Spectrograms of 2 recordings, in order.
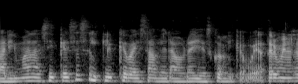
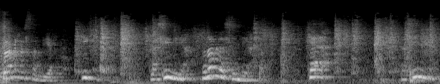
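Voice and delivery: high playful voice coaxing the dog; talking to a dog; 8 semitones higher, faster than usual. Real, not acted. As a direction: tease the dog, much higher pitch. Playing with dog over watermelon.

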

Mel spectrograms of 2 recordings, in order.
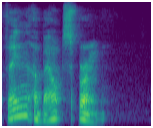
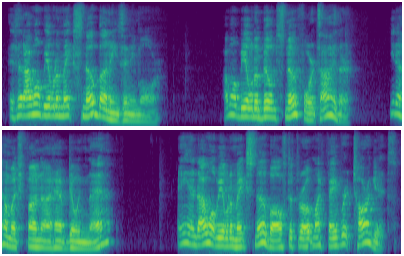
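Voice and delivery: quick, higher complaining bunny voice; grumpy Rabbit; 6 semitones higher, 7 dB louder, faster than usual. Acted. Rabbit complaining to Bird and Mouse, lightly voiced grumpy bunny. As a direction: rattle off gripes like a sulky rabbit.

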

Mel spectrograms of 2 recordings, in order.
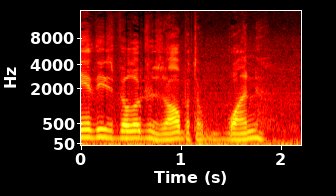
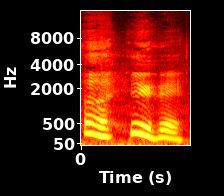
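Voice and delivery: yawning apology; 5 semitones higher, 8 dB louder than usual. Real, not acted. Tired builder apologising to viewers, yawning. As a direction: excuse me squeezed out through a loud yawn. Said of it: "I don't know why I'm yawning".

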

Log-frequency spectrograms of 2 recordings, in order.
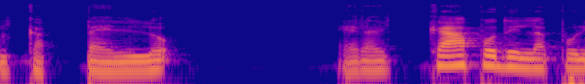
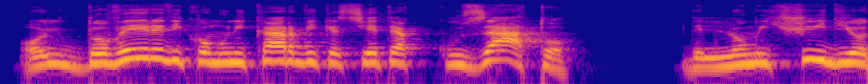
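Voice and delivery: firm stentorian declaration; 8 semitones higher, 7 dB louder than usual. Acted. Young examiner to Mitya, formally declaring the accusation. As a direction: announce it like a formal charge. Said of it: "con voce ferma e stentorea declamò gravemente".

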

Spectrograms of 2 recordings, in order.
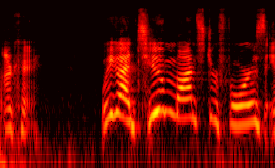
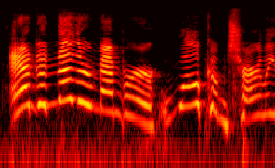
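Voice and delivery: excited; 8 semitones higher, 6 dB louder than usual. Real, not acted. New member joins the stream.

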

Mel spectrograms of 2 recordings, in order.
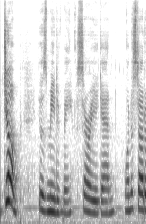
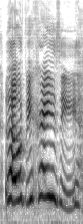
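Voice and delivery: nervous laugh; 6 semitones higher, 8 dB louder, slower than usual. Acted. Embarrassed character laughs it off.

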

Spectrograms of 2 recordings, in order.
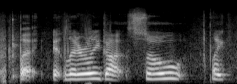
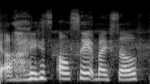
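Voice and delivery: normal talking voice

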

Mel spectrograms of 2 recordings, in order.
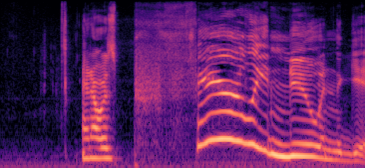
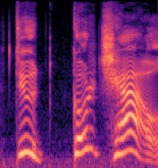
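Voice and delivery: higher-pitched, impatient command; exasperated order; 8 semitones higher, 4 dB louder than usual. Retold or imitated. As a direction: order him along, fed up.

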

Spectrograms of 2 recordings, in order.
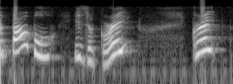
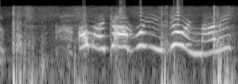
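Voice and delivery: much higher, begging her to stop; frightened pleading; 8 semitones higher than usual. Acted. Son begs mother to stop hurting him, high frightened pleading. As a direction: plead in rising panic.

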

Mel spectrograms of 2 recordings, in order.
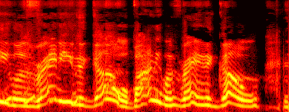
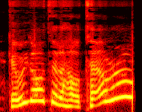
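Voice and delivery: much higher, louder coy invitation; mock flirty Freddy; 9 semitones higher, 4 dB louder than usual. Friend imitating Freddy asking to go to the hotel room. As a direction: ask it sweetly like a flirting robot bear.

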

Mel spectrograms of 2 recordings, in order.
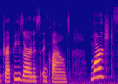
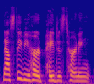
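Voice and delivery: ordinary delivery, nothing marked

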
